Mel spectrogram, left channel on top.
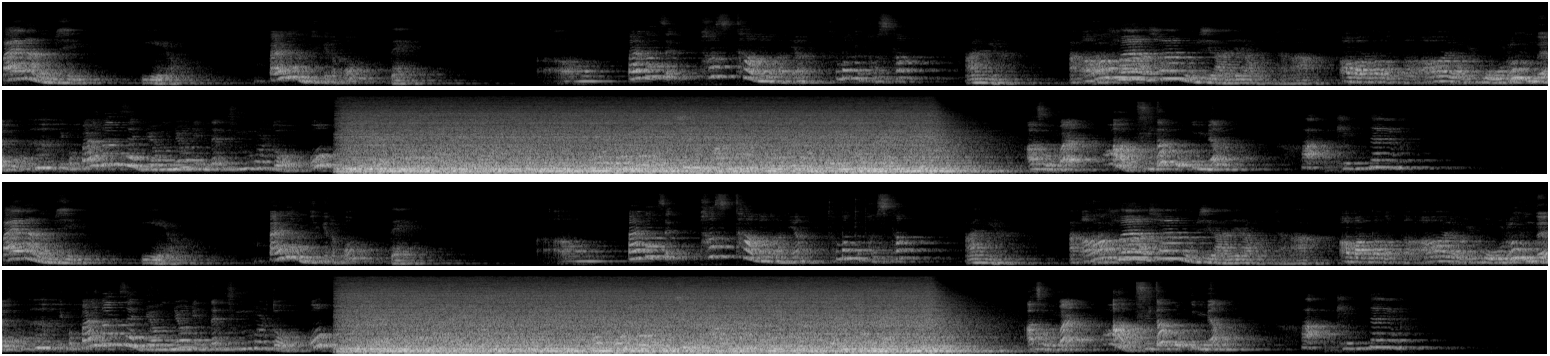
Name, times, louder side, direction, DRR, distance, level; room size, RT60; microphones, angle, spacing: voice 1, 0.0-0.8 1.4-1.8 3.9-4.1 9.6-10.0 10.7-13.1 14.5-14.6 15.7-16.1 21.3-24.4 26.5-26.8 28.3-29.5, equal, 10° right, -4 dB, 0.5 m, -30 dB
voice 2, 2.7-3.6 5.5-6.0 6.3-9.1 10.8-11.4 13.4-18.8 19.1-21.0 25.7-26.3 26.6-27.7, equal, 50° right, -1 dB, 0.8 m, -30 dB
sound 1, 18.8-25.5, equal, 70° right, 1.4 m, -20 dB
4.3 x 3.0 x 2.9 m, 1.1 s
head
